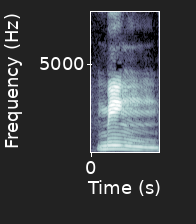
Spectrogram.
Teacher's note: Makanya bacanya ming seperti itu, khusus qaf dan kaf. Jadi khusus qaf dan kaf cara bacanya ditambah dengan ng, makanya dibaca ming seperti itu.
